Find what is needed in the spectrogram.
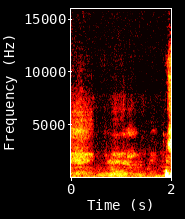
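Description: Two faint, soft breaths from the man talking, in a short pause between his words.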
